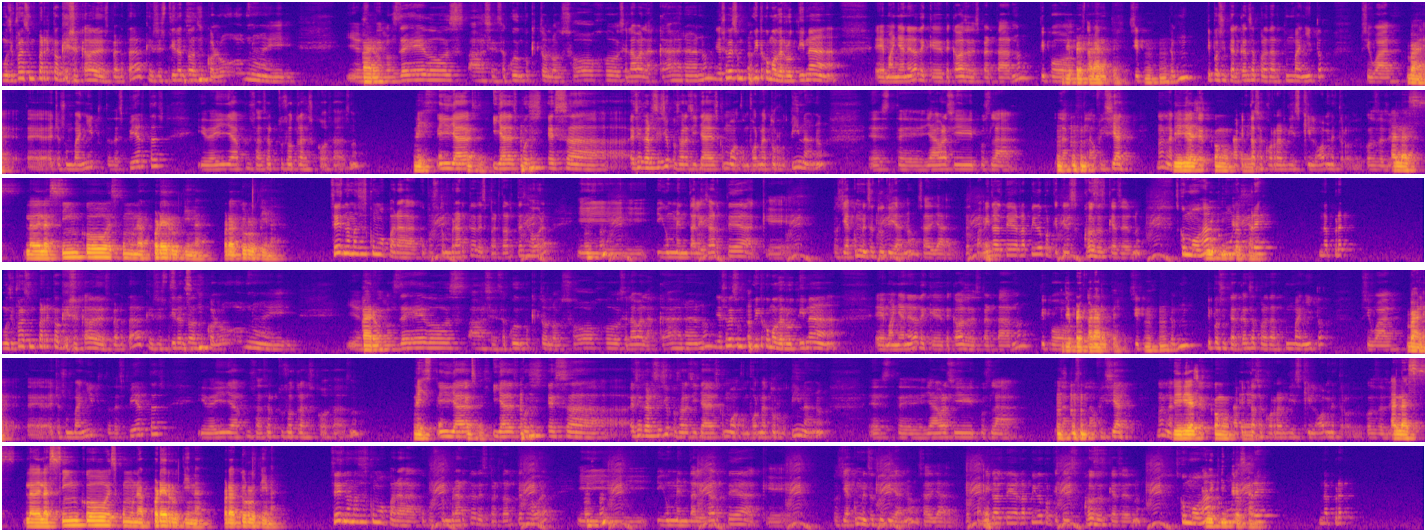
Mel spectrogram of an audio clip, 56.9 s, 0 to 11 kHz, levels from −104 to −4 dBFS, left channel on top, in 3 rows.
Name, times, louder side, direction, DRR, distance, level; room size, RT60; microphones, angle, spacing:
voice 1, 0.0-4.3 4.6-14.7 15.1-15.2 15.6-17.6 18.1-18.6 18.9-19.0 19.3-23.7 24.8-32.5 33.0-34.0 34.4-35.0 35.4-37.5 42.3-45.3 45.6-48.6 49.0-54.8 55.5-55.8, left 2 dB, 40° left, 4 dB, 2.2 m, -39 dB
voice 2, 14.2-14.7 15.2-15.6 18.7-19.0 24.5-24.7 25.2-25.3 26.0-26.1 33.0-33.5 34.6-35.7 37.5-37.8 38.3-40.6 40.9-41.6 45.7-46.0 51.0-51.1 54.0-54.3 54.6-54.7, right 1 dB, 55° right, 2 dB, 2.2 m, -26 dB
sound 1, 43.6-44.1 44.8-45.2 46.0-46.4 47.2-47.6 48.4-48.8 49.6-50.0 50.8-51.2 52.0-52.4 53.2-53.6 54.4-54.8, right 3 dB, 90° right, 1.3 m, -45 dB
28.5 x 12.0 x 2.6 m, 0.44 s
head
